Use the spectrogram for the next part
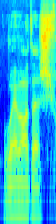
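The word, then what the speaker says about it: Wemotaci: Auparavant, était directeur du développement économique ainsi que directeur général adjoint du Conseil des Atikamekw de la communauté Wamdashi. Si j'ai bien prononcé. – Wamondashi, François.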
